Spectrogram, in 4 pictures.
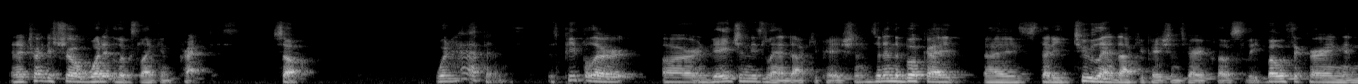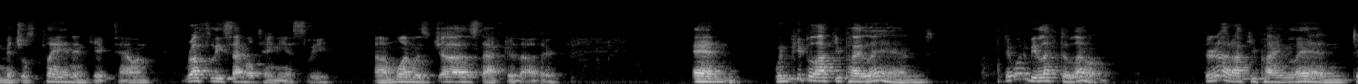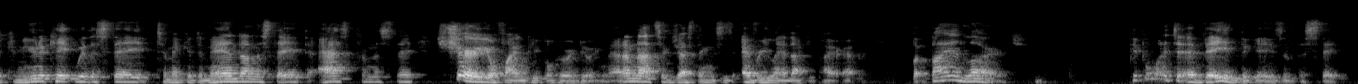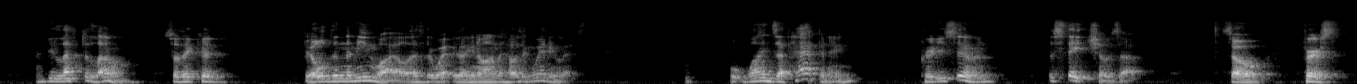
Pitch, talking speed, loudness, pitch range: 115 Hz, 160 wpm, -24 LUFS, 100-135 Hz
